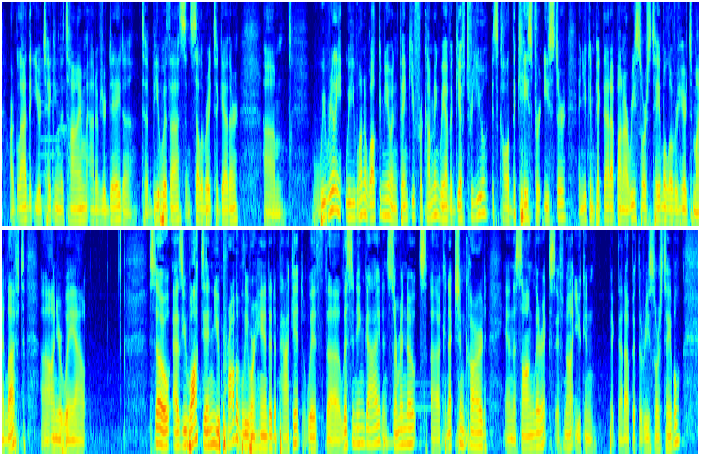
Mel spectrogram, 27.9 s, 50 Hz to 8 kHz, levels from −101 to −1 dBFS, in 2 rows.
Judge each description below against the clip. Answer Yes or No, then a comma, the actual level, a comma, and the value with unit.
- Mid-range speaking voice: No, low, 120 Hz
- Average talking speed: No, fast, 215 wpm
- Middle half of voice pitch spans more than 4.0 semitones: Yes, average, 4.5 semitones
